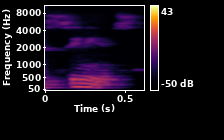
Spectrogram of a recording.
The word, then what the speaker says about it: sinews: on unstressed, and then sinews is 2 syllables, sin is on stress, and then news on unstressed.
